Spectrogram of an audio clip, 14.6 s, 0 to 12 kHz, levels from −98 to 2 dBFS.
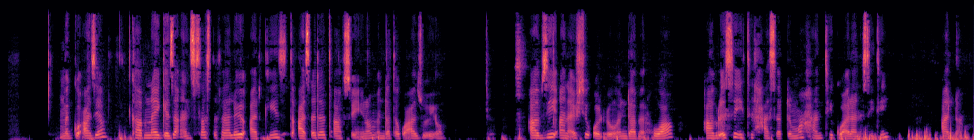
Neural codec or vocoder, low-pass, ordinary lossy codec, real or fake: none; 10.8 kHz; MP3, 64 kbps; real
